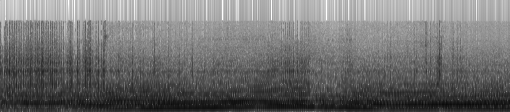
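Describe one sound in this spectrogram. Tyres crunch and skid on a gravel road.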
